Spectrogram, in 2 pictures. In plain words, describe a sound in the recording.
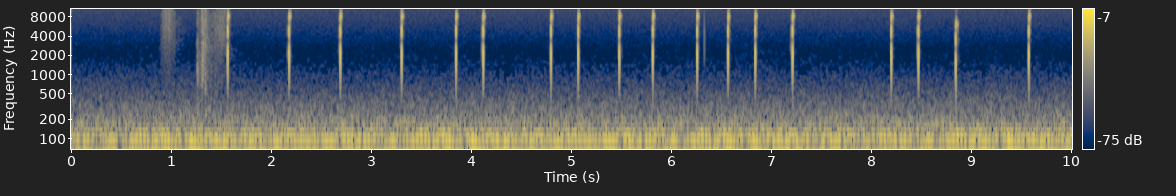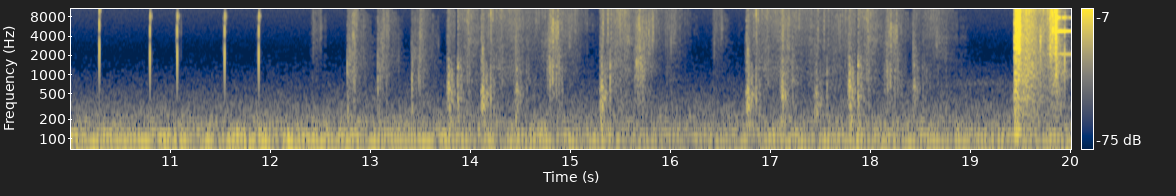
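Short menu clicks tick quickly as items are scrolled through.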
